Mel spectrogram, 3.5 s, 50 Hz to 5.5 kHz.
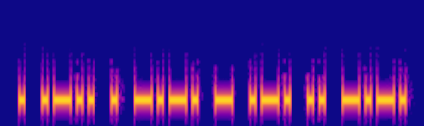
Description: Morse code, heard as a keyed tone, about 25 wpm, 600 Hz. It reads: ELECTRIC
